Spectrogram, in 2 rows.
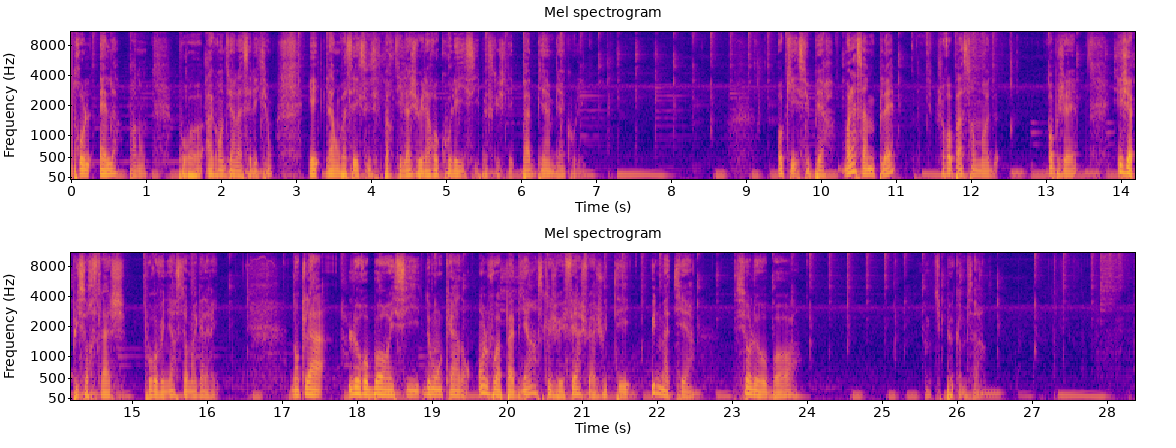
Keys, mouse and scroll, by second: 0.5 ctrl+l, 1.6 middle drag, 3.1-3.5 middle drag, 4.1 g, 7.4-8.9 middle drag, 9.2 click, 9.6 scroll down 1, 9.9 middle click, 10.3 click, 11.3 Tab, 12.5-13.2 drag, 14.8 KP_Divide, 15.8 middle click, 17.0 click, 17.6-18.6 scroll up 2, 19.0 ctrl+space, 19.8 click, 20.9 click, 22.0 click, 26.3 click, 26.8-27.3 scroll up 3, 27.6 middle drag, 27.9-28.3 scroll down 5.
